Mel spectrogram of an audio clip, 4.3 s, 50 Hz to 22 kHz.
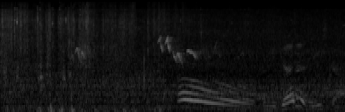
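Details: During a game of fetch in July 2020, a person speaks, then a beagle gives a mournful howl sliding downward for about a second, then a brief bent rising-and-falling yelp, with rustling and voices behind.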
